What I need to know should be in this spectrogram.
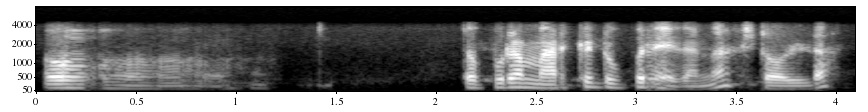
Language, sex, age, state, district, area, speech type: Odia, male, 18-30, Odisha, Koraput, urban, conversation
